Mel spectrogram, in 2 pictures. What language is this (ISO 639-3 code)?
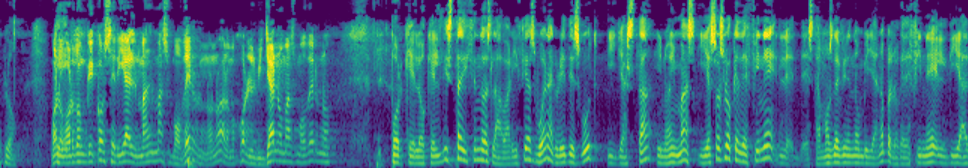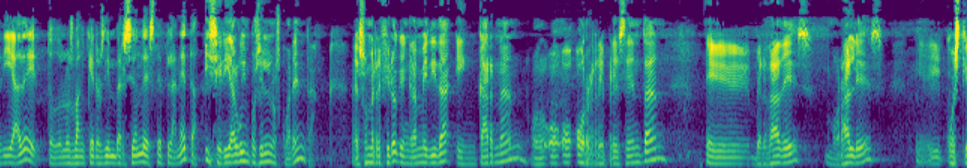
spa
